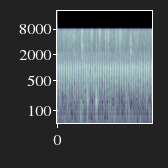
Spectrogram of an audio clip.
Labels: {"label": "biophony, rattle", "recorder": "SoundTrap 500"}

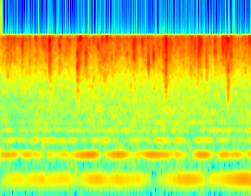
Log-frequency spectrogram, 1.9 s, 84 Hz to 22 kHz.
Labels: {"label": "biophony, midshipman", "recorder": "SoundTrap 500"}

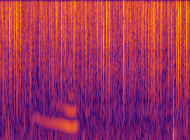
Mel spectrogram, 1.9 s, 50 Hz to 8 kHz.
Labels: {"label": "biophony, cascading saw", "recorder": "SoundTrap 600 or HydroMoth"}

